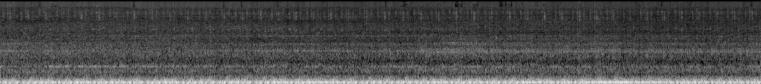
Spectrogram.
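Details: 1979 Ford Fairmont two-door police car running on five gallons of fresh fuel, transmission just topped up: a low, smooth idle with an even pulse and no knocks, ticks or stumbles.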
